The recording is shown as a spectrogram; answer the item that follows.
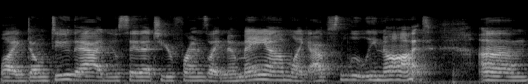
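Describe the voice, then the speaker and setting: A woman speaks with an American accent in a monotone, flat delivery. Room echo is audible. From Texas. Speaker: beauty vlogger. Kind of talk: casual vlog chat. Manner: relaxed, many fillers.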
